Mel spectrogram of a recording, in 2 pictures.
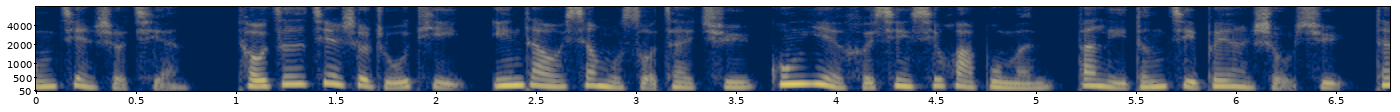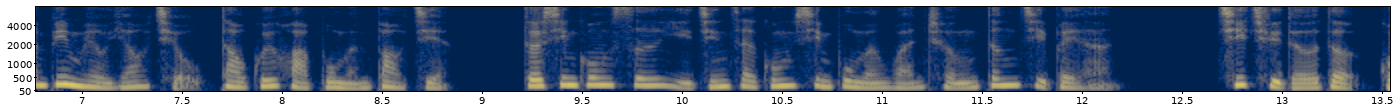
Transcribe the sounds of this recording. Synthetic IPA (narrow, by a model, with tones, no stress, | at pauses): ʊ˥ŋt͡ɕjɛ˥˧nʂɤ˥˩t͡ɕʰjɛ̰˧˥n | t̪ʰo˧˥ʊt͡sɹ̩˥t͡ɕjɛ˥˧nʂɤ˥˩ʈ͡ʂu˧˥t̪ʰi˨˩i˥nt̪ɑ˥˧ʊɕjɑ˥˧ŋmu˥˩swɔ˨˩t͡sa˥˩ɪt͡ɕʰy˥kʊ˥ŋjɛ˥˩xɤ˧˥ɕi˥˩nɕi˥xwa˥˧pu˥˩mə˧˥npa˥˩nli˨˩t̪ɤ˥ŋt͡ɕi˥˧pe˥˧ɪa˥˩nʂo˨˩ʊɕy˥˩t̪a˥˧npi˥˩ŋme˧˥ɪjo˨˩jɑ˥ʊt͡ɕʰjo̰˧˥ʊt̪ɑ˥˩ʊkwe˥ɪxwa˥˧pu˥˩mə˧˥˦npɑ˥˧ʊt͡ɕjɛ˥˩n | t̪ɤ˧˥ɕi˥nkʊ˥ŋsɹ̩˥i˨˩t͡ɕi˥ŋt͡sa˥˩ɪkʊ˥ŋɕi˥˧ŋpu˥˩mə˧˥nwa˧˥nʈ͡ʂʰɤ˧˥ŋt̪ɤ˥ŋt͡ɕi˥˧pe˥˧ɪa̰˥˩n | t͡ɕʰi˧˥t͡ɕʰy˨˩t̪ɤ˧˥d̪ə˧k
